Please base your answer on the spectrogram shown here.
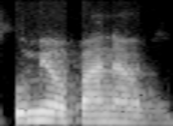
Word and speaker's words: Bunmi Obanawu: A big thank you to Bunmi Obanawu. Is that how to pronounce it? Yes, you're very close. It's Bunmi Obanawu.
